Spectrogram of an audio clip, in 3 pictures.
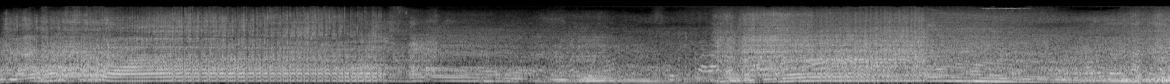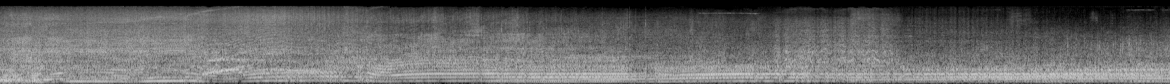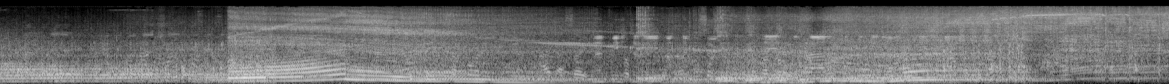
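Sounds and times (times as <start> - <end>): car engine revving hard: 0.0 - 35.0.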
